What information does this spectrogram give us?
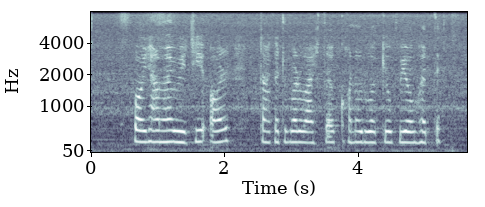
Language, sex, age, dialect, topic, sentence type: Maithili, female, 18-24, Angika, agriculture, question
